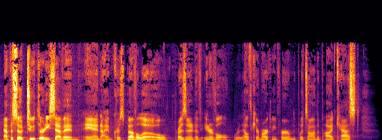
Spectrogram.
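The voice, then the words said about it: Scratchy, hoarse voice. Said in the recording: “My voice is still scraggly. ... I'm like a 78-year-old man who smoked his whole life.”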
